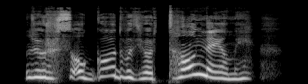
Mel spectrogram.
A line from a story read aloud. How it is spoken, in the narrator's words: Skye whimpered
